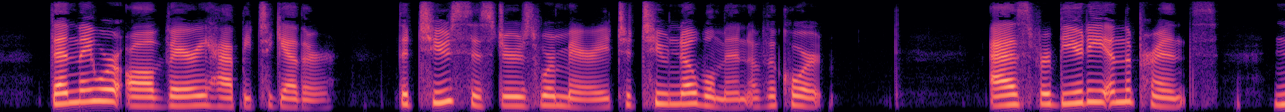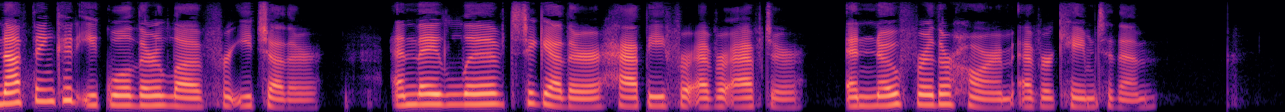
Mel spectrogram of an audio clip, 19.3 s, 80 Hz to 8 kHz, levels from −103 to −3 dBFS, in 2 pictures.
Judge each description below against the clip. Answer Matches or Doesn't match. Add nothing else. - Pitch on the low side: Doesn't match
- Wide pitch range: Doesn't match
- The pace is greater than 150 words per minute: Doesn't match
